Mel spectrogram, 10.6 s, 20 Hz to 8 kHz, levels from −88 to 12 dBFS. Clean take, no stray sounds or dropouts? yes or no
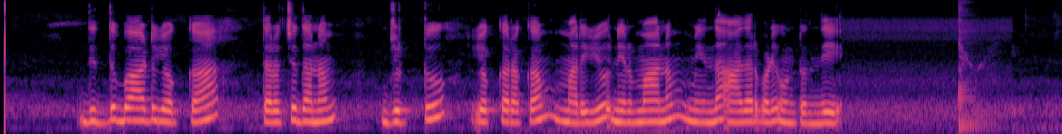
no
